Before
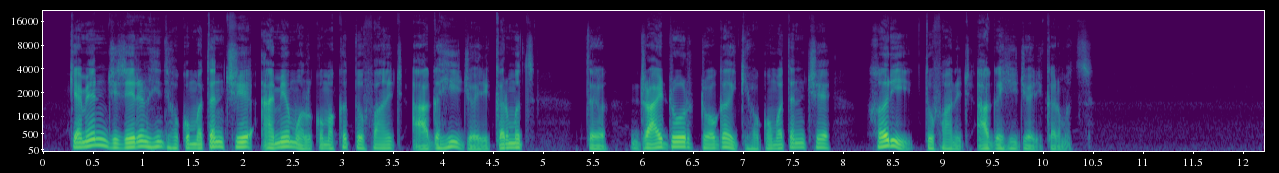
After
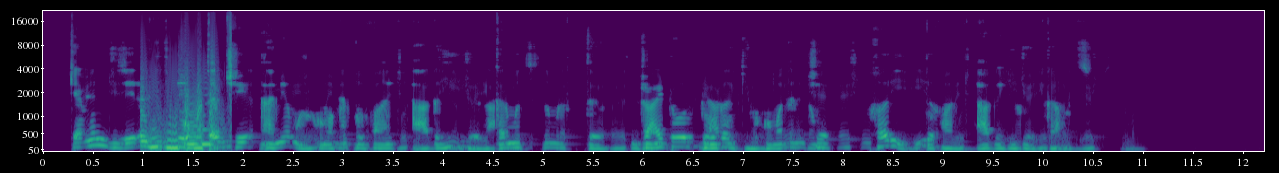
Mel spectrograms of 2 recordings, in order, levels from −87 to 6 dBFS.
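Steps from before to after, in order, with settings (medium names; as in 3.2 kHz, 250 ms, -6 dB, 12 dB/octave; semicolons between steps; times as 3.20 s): chunks repeated in reverse 376 ms, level -10 dB; compression 3:1, threshold -27 dBFS, peak gain reduction 14 dB; de-hum 68.69 Hz, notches 9; spectral noise reduction 22 dB; 0.97–1.88 s: waveshaping leveller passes 5; 6.02–6.74 s: peaking EQ 140 Hz +10.5 dB 2 oct; trim -2 dB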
